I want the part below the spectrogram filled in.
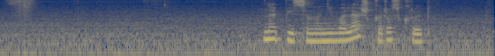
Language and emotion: Russian, neutral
